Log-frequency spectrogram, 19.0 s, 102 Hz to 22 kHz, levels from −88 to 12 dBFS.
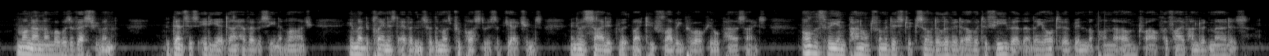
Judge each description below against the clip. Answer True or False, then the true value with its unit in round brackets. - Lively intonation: False (2.9 semitones)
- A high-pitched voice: False (100 Hz)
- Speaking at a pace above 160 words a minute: True (185 wpm)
